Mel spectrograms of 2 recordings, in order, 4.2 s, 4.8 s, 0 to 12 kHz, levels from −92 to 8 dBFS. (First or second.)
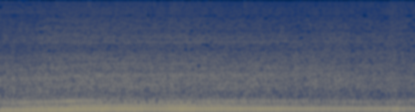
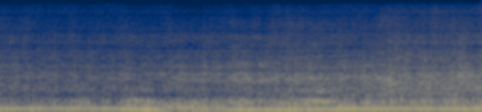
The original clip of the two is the first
